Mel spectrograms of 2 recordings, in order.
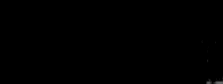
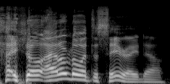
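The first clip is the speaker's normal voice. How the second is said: louder, higher, laughing through the words; laughing disbelief; 5 semitones higher, 10 dB louder than usual. Real, not acted. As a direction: laugh at how crazy it is.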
